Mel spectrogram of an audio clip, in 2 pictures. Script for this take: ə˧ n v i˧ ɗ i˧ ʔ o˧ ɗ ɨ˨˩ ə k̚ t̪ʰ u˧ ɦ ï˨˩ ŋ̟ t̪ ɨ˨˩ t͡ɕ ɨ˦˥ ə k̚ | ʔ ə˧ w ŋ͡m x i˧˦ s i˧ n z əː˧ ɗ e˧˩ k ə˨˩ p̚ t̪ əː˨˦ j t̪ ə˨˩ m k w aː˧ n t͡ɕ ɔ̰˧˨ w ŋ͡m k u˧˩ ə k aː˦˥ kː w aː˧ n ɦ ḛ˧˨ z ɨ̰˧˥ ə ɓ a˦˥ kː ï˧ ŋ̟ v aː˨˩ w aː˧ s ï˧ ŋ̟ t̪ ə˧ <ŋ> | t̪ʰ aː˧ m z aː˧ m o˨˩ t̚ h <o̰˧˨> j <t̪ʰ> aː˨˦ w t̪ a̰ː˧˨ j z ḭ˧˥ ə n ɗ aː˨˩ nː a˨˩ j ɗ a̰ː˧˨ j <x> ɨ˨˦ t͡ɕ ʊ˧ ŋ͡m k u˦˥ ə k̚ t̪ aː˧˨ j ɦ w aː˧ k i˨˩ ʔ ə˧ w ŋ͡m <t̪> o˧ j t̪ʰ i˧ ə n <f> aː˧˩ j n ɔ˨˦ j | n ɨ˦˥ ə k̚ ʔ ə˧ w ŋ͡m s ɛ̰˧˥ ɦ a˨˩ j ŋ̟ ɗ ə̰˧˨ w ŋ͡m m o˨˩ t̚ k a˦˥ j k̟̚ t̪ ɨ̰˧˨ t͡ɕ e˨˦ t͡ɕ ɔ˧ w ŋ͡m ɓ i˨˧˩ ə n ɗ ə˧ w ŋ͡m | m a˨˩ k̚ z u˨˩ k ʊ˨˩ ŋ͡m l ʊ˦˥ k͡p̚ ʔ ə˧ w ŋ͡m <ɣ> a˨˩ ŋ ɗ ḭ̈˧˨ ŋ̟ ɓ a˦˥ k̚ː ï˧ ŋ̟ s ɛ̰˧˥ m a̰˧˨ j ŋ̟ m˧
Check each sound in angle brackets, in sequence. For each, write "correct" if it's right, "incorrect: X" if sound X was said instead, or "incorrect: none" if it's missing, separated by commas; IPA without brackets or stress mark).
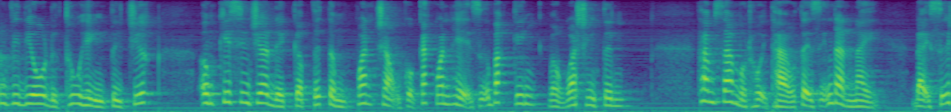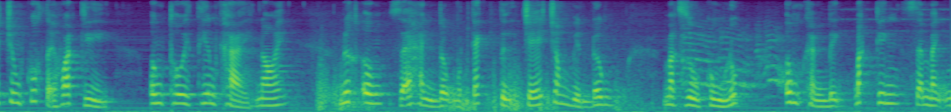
incorrect: n, correct, correct, incorrect: s, incorrect: t̪ʰ, incorrect: x, incorrect: x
